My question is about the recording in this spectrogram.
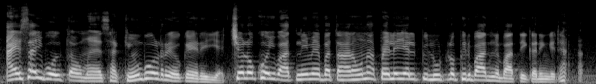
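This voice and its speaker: A man's voice: high-pitched, big pitch swings. Rhyming, teasing live room host man. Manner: fast teasing patter, rhyming banter, shouts orders. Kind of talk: rapid live room hosting with rhymes.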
